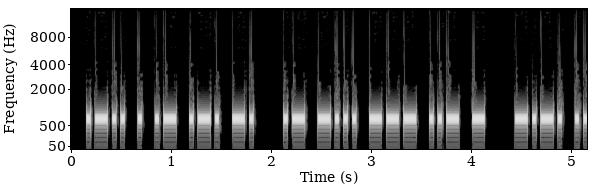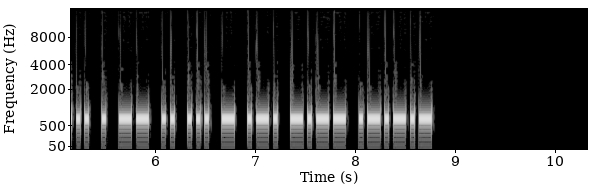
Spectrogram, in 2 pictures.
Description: Morse code, heard as a keyed tone, about 28 wpm, 700 Hz. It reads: LEARN ABOUT CHEMISTRY.
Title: Sentences from Top 1000 Words - Review Part 6 - 28wpm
